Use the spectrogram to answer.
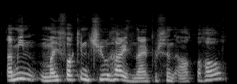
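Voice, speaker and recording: A woman's voice: mid-range voice, animated, fast. A woman in her twenties with a slight Filipino accent, co-hosting a casual podcast chat, talking directly and laughing often. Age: 20s. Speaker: podcast co-host.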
